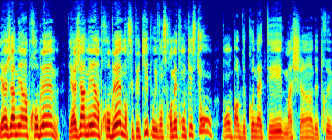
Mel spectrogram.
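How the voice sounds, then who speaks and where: This man talks at a fairly quick pace with hardly any pauses, his pitch high and his intonation lively. The recording is very clean, with a silent background. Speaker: football fan channel host. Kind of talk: match debrief rant. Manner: animated.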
